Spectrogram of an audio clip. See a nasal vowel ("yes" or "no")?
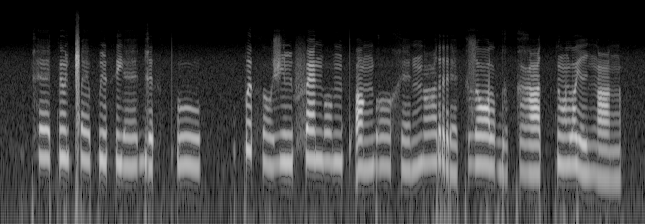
yes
